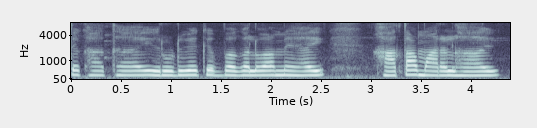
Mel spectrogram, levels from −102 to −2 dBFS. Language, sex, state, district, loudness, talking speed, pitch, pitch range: Magahi, female, Jharkhand, Palamu, -15 LUFS, 135 wpm, 230 Hz, 225-230 Hz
